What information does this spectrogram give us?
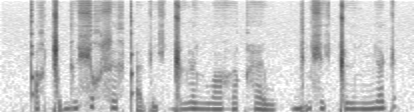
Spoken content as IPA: qʼ ɒ χ ǁ ḭ ɡ ʉ ɕ u χ ɬ ɜ x qʼ ɛ̰ ʈ ḭ ç ɡ͡ǁ ʉ ɭ ɒ ʎ w ɒ h u qʰ i w | ɡʲ ṵ ʎ ɕ ɒ ç ǁ ʉ ʎ ɲ ɜ ʈ

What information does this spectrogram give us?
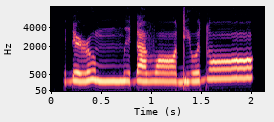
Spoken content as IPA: ɗ ɪ ɭ ʊ mː i ɗ a v ɔː d j ʊ d ɔː

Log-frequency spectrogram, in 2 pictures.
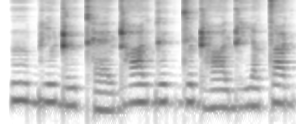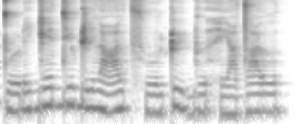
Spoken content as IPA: ɯ˦ b i˦ l ɖ ɯ˧ kʰ æ˨ l ɖʱ ɑ˦ l ɡ ø˦ ɡ d ø˦ ɖʱ ɑ˧ l ɖʱ i˧ l tˤ ø˦ ɡ t̪ u˨ ɽ i˧ ɡ e˦ d y˦ ɖ i˧ l ɑ˨˦ l t͡sʰ u˨ l ʈ y˦˨ b ɯ˨ h e˨ dˤ o˧ l

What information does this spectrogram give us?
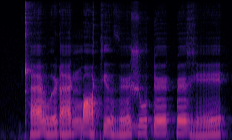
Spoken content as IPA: ʈʰ æ˨˦ β ɯ˨˦ ɽ æ˨˦ ŋ͡m ɑ˦˨ kʲ ɯ˦˨ ð ø˨˦ ʒ u˥ ɗ ø˥ k͡p ø˥ ɣ e˨˦

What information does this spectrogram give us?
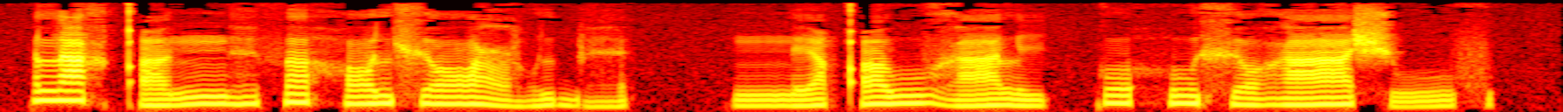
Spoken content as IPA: l a˥ x qʼ ɨ˩ ə̯ nː ɛ̤˧˥ θ ɐ˥ h ɔ˧˥ lʲ xʲ ɔː˧ ʕ o̤˩˧ lʲ b ɛ̤˩ | nː e˩˧ qʼ uː˧˥ ɣ a˩˧ l i˩ kː o˥ h u˥ xʲ ɔ˧ ɣ aː˧˥ ʃ uː˩˧ x

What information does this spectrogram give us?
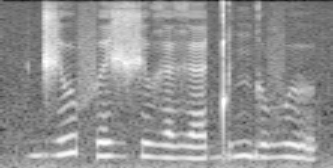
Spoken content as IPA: d͡ʒ ɯ f e ʒ ʃ ɯ ɣ ɛ ɣ ɛ ɡ͡ǃ i ŋ ɡ ɯ v ɯ

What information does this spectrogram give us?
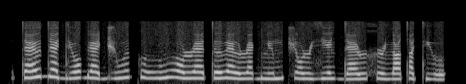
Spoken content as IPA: t æ ə̯ d æ dʲ ɔ ɡ æ d͡ʒ u ə̯ k ʊ ɦ u ɦ ɔ ɹ æ t ə ð æ ə̯ ɹ æ ɡ lʲ ə m t͡ʃ ɔ ɹ zʲ æ lʲ d æ ɹ x ə˞ lʲ ʊ tˤ ʊ tʲ ʊ

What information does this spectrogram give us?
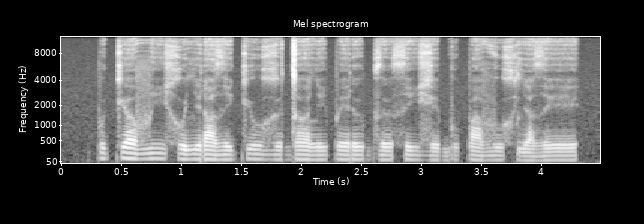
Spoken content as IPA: p ɯ kʲ ʌ v i x u lʲ e ɾ a ð i kʲ u ɣ ɯ d ʌ l i p e ɾ ɯ b ð ɯ θ i ɣ e b u p a v u x lʲ a ð e

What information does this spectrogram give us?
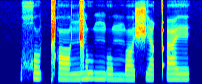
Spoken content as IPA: χ u˨ ǁ ɒ˨ ŋ͡ǁ u˦ ŋ o˨ m ɒ˩ ʃ i˩ qʼ e˦

